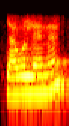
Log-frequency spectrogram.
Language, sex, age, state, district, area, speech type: Hindi, male, 30-45, Uttar Pradesh, Varanasi, urban, conversation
